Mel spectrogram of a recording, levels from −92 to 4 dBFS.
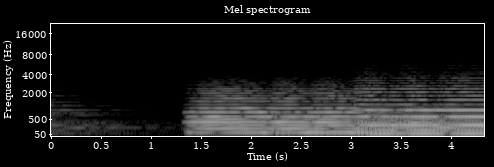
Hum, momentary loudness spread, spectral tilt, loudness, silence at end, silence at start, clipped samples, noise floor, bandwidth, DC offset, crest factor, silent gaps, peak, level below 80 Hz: none; 4 LU; -11 dB/octave; -37 LUFS; 0 s; 1.3 s; under 0.1%; -80 dBFS; 5.2 kHz; under 0.1%; 14 dB; none; -24 dBFS; -46 dBFS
